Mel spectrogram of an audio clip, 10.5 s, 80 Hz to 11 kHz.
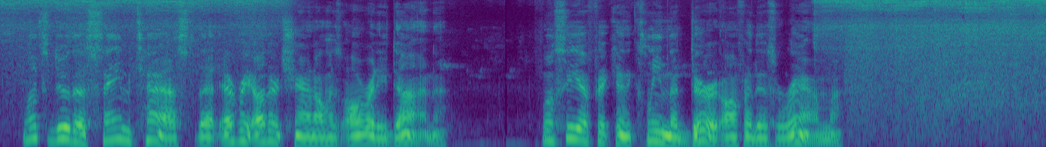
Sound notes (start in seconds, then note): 8.1 hissing sound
